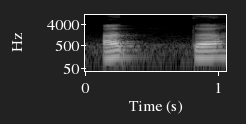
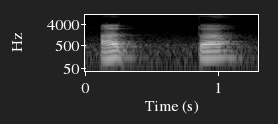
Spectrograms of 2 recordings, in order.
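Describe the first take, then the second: The two takes are said the same way.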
